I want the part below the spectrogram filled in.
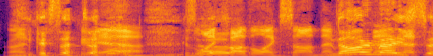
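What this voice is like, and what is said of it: Usual voice. Nothing is said of it.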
